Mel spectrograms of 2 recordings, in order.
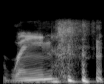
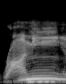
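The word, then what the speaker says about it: Rahne: And I also have to say that this issue is how I realized how to pronounce rain. Oh yeah, But before reading it, I was always thinking like Ronnie or something like right.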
